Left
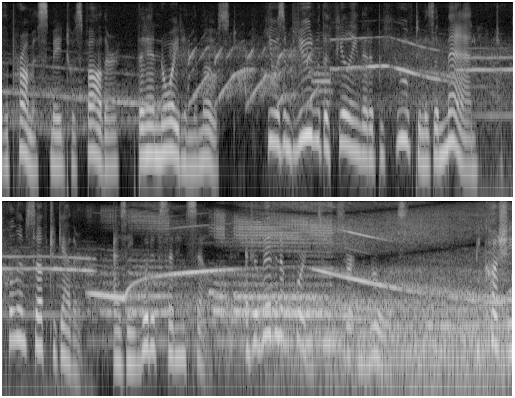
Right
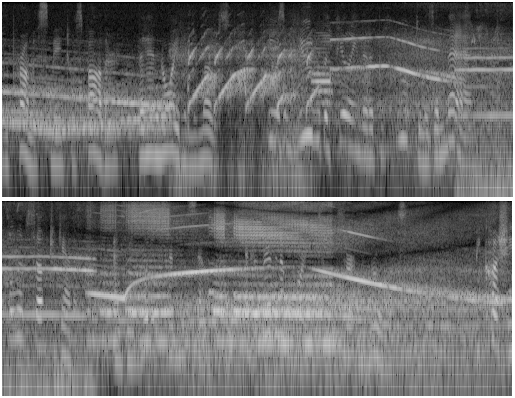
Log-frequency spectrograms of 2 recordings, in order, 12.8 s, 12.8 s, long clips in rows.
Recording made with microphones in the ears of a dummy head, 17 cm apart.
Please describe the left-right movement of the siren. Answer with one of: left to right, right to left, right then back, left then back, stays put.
right to left.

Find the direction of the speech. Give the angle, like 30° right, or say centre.
60° left.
